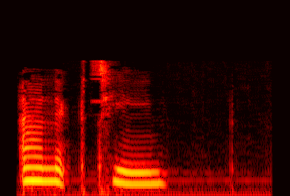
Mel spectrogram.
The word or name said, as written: Anectine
